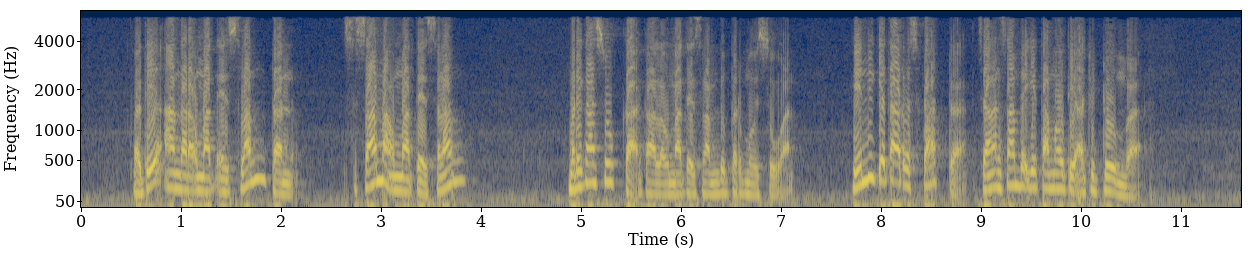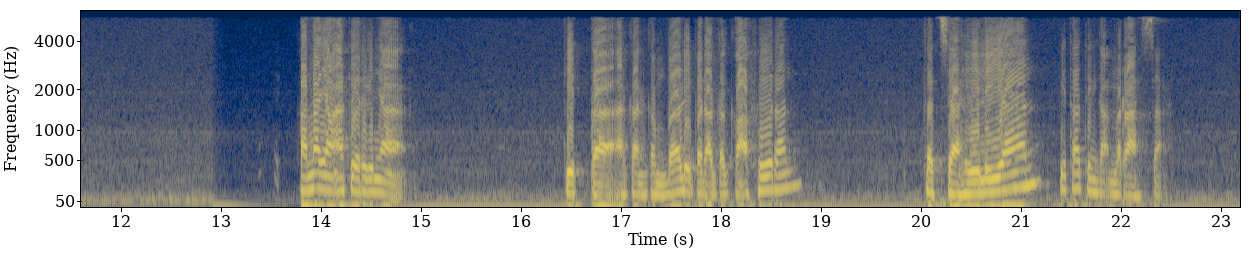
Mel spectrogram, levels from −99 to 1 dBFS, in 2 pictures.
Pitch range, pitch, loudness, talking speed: 105-150 Hz, 120 Hz, -18 LUFS, 95 wpm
